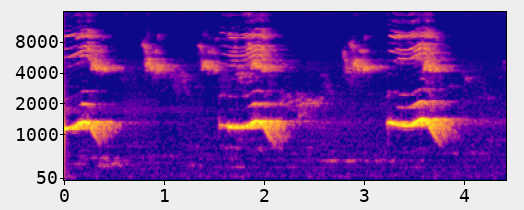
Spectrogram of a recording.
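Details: Morning quail song in a still setting: three level whistled notes, each sliding down at its close, spaced roughly every one and a half seconds, with faint higher chirps between them.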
